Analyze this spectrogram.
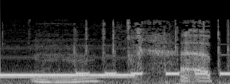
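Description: A telephone being dialed to ring an office secretary: a steady electronic tone gives way to several short, clipped beeps in an uneven rhythm, moderately loud with no talking.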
